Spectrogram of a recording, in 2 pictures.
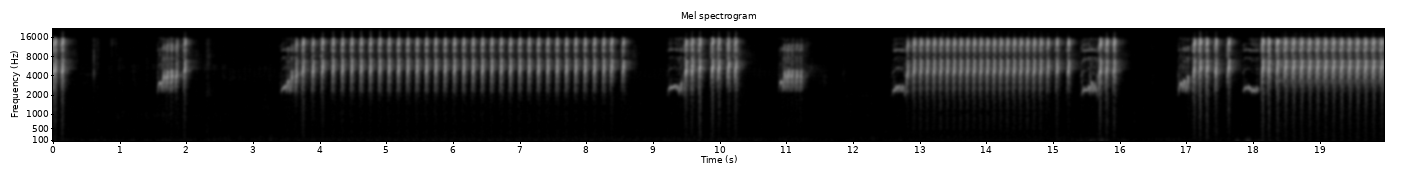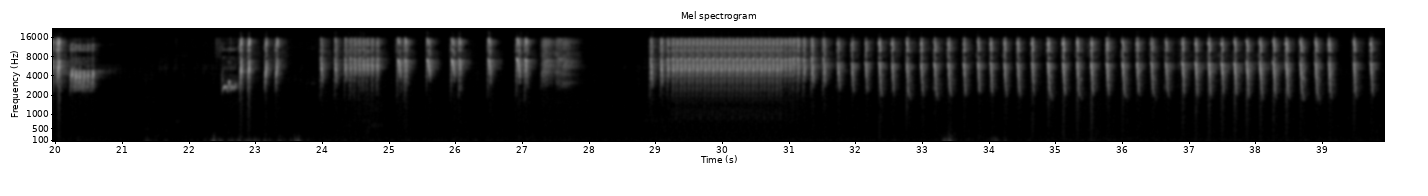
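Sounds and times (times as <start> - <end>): bird singing rapid trills: 0.0 - 0.4, 1.2 - 11.6, 12.6 - 16.1, 22.1 - 28.0, 28.8 - 39.9.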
